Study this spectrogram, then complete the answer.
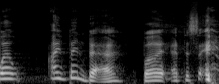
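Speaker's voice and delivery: put-on British accent. Answering a partner in a role-played chat, in a British accent. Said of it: "let me do brace action real quick".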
